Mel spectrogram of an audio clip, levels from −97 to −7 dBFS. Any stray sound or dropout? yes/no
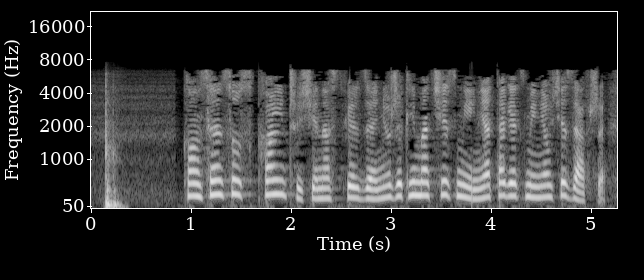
yes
